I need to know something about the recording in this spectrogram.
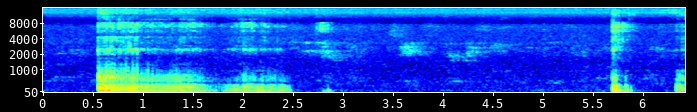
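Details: A senior dog snoring while resting: a long, low, rattling snore, followed by a quiet pause and the start of the next snore.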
